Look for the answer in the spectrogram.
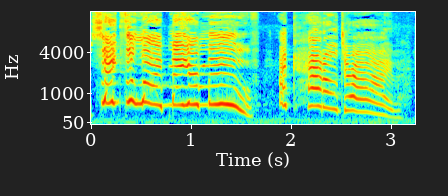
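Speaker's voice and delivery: very high, loud scream of warning; fireman screaming. A narrator's reading. Fireman screaming a warning to the mayor. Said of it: "The fireman screamed".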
